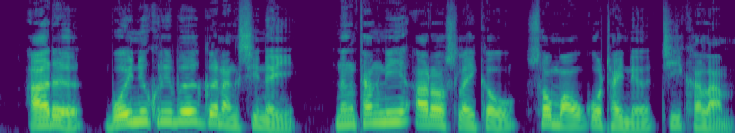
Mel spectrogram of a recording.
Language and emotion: Bodo, neutral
